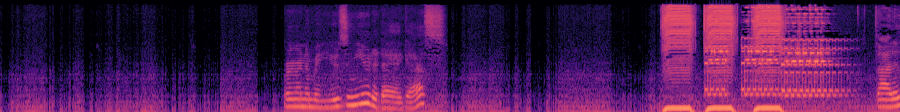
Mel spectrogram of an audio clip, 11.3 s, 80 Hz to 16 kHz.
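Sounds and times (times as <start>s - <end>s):
speech: 3.6s - 5.6s, 11.0s - 11.2s
mobile phone ringing: 8.3s - 10.8s.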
